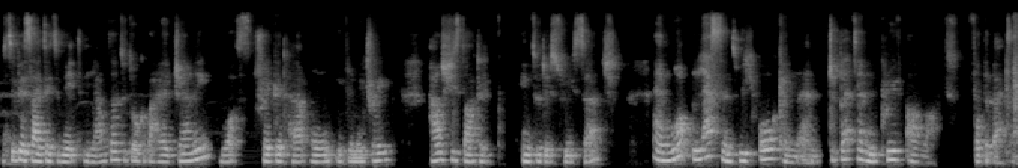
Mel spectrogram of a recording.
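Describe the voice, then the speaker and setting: Woman podcast host, low gravelly voice, super enthusiastic, trips over words sometimes, echoey room w faint music. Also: moderate pace, mellow. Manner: effusive, stumbles over words. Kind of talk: enthusiastic interview hosting.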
